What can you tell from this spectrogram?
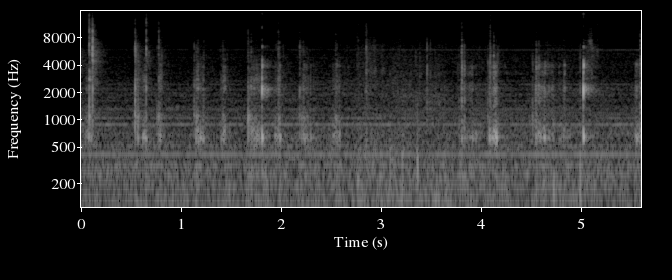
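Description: Faint, irregular small clicks and plastic taps, a few a second, from a pink toy electric kettle as it is handled and fiddled with, after it has stopped working properly.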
